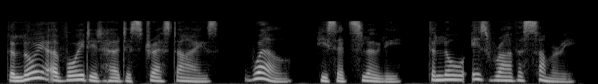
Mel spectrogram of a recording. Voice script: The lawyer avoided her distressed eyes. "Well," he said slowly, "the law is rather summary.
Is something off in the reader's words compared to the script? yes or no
no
